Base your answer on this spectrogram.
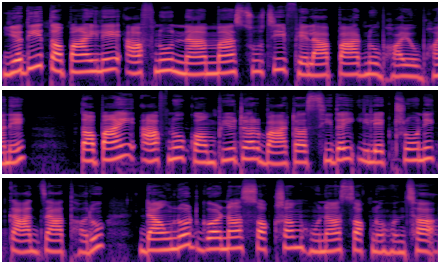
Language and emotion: Nepali, neutral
